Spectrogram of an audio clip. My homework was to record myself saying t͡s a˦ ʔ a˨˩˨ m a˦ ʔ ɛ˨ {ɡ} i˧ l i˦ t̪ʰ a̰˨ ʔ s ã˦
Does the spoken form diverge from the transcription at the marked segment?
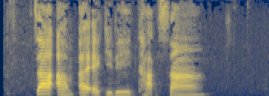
yes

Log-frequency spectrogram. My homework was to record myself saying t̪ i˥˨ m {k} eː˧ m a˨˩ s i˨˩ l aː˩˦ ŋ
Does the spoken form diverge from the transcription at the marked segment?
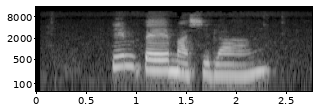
yes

